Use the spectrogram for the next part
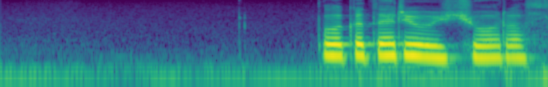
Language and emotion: Russian, neutral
